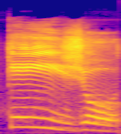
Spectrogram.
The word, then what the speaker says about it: queijo: Queijo. Tá vendo que o que, o U não se pronuncia?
